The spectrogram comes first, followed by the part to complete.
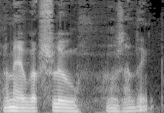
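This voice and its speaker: An actor playing a weary, hard-drinking, self-pitying English TV producer in a radio drama, wry, rueful and rambling. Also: male voice, low-pitched, flat delivery, a little fast, dry recording. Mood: tipsy, maudlin. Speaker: lead actor and narrator. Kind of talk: confessional radio drama monologue.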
